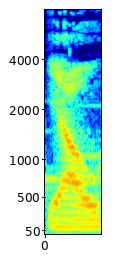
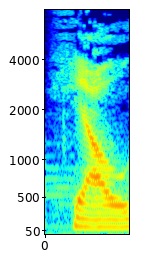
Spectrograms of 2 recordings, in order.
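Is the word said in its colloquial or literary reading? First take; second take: colloquial; literary. First: The word is said in its colloquial reading. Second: The word is said in its literary reading. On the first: "白读为" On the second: "文读为"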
